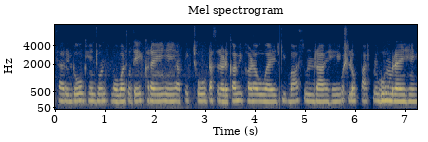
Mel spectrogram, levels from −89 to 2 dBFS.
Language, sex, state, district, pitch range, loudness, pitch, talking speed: Hindi, female, Bihar, East Champaran, 205-220 Hz, -27 LUFS, 215 Hz, 250 wpm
